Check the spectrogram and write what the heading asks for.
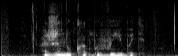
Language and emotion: Russian, neutral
